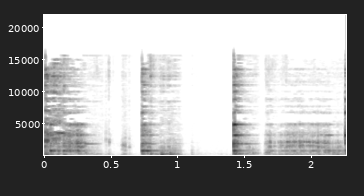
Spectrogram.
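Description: Metal knife and fork scraping and clinking against a plate. There are three sharp clinks, each ringing briefly, about two-thirds of a second apart.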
